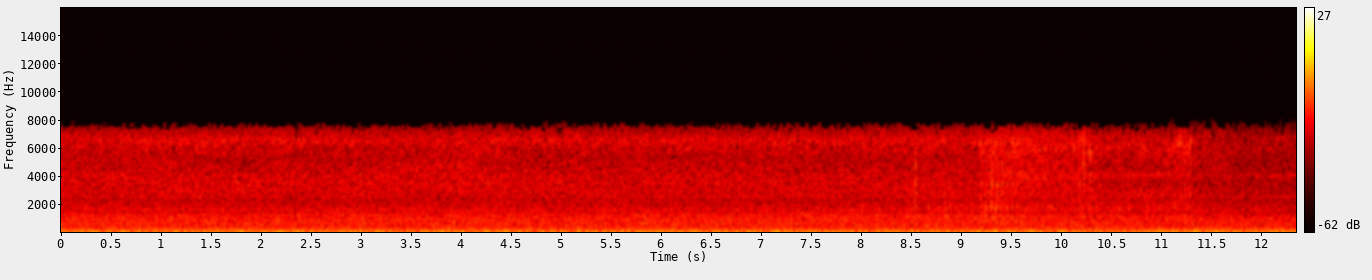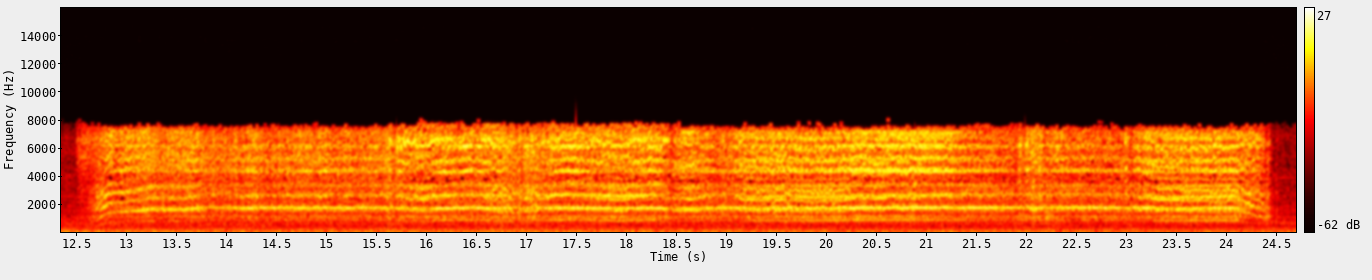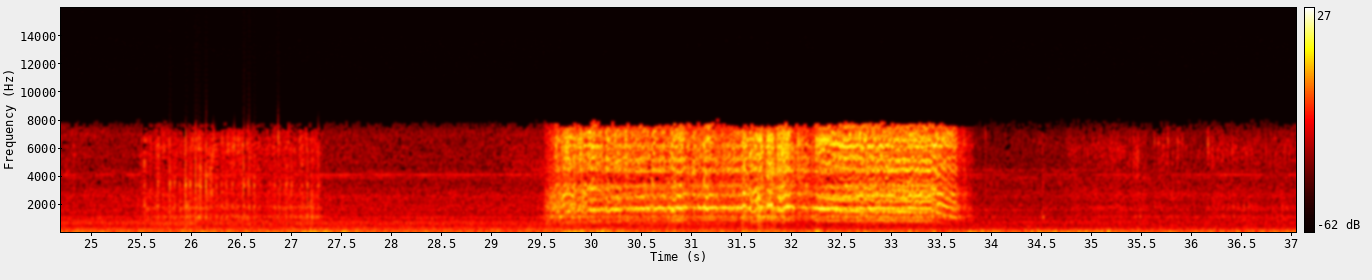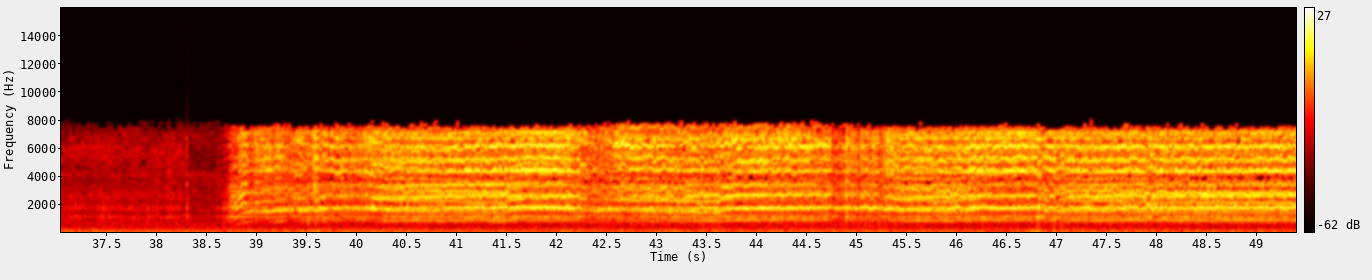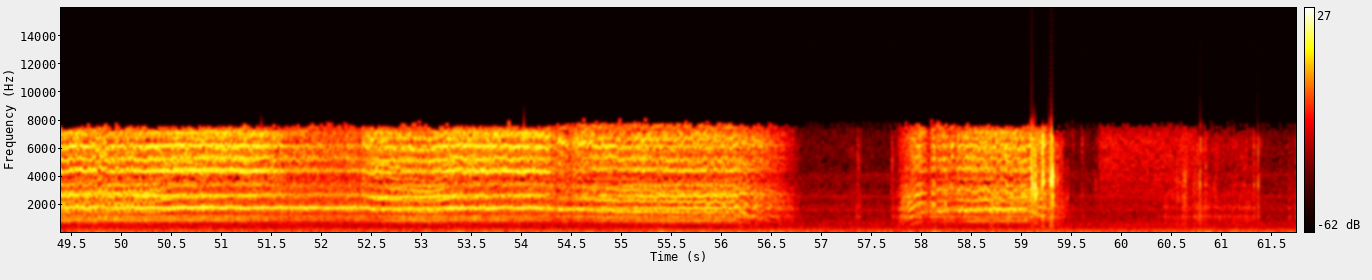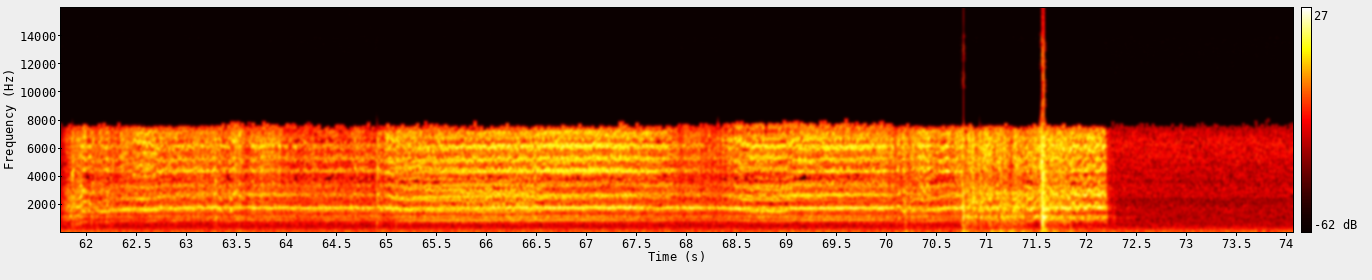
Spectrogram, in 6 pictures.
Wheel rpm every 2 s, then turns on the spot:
0, 0, 0, 0, 20, 10, 130, 230, 220, 220, 230, 220, 40, 20, 40, 220, 160, 20, 20, 120, 210, 220, 230, 220, 210, 230, 230, 210, 50, 120, 30, 210, 230, 230, 230, 210, 30.
8-12 24-28 34-38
